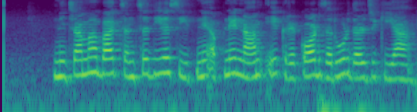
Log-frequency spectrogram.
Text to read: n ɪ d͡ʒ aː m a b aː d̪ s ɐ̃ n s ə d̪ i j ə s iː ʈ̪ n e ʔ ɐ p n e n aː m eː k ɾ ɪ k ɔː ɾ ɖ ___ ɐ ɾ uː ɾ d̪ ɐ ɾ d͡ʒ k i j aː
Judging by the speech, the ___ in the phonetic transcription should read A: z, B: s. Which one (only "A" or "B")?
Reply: A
